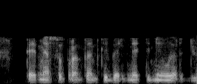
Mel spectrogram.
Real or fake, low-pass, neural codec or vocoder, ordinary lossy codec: fake; 3.6 kHz; codec, 16 kHz, 16 kbps, FunCodec, trained on LibriTTS, 50 frames a second; MP3, 32 kbps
